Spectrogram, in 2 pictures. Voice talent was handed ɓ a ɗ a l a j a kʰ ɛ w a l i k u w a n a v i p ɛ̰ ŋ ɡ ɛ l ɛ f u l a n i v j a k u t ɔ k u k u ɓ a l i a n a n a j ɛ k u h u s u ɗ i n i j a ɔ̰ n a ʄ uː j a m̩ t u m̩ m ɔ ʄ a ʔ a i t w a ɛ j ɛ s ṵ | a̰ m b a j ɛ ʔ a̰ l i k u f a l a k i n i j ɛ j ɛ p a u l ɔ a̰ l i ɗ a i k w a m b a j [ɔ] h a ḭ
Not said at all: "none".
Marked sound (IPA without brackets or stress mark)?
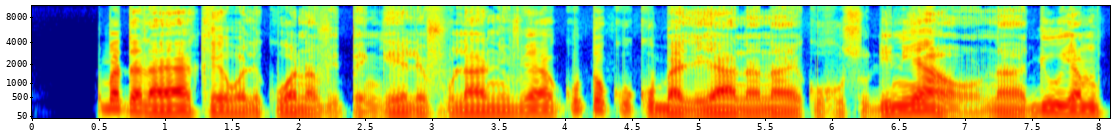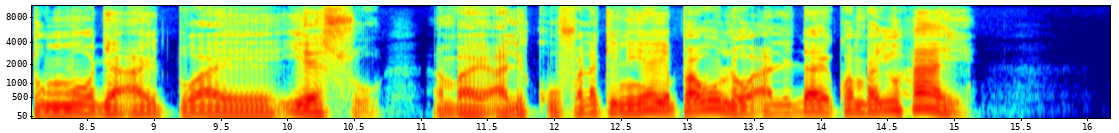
u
